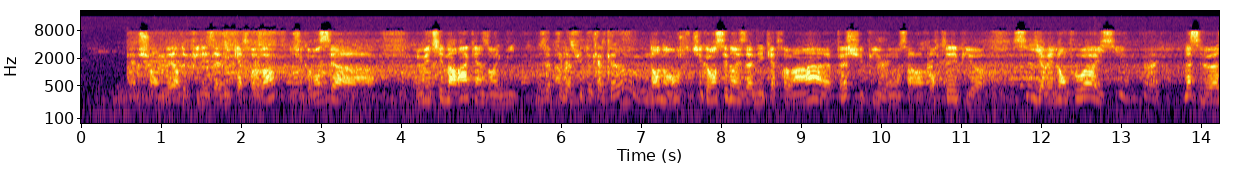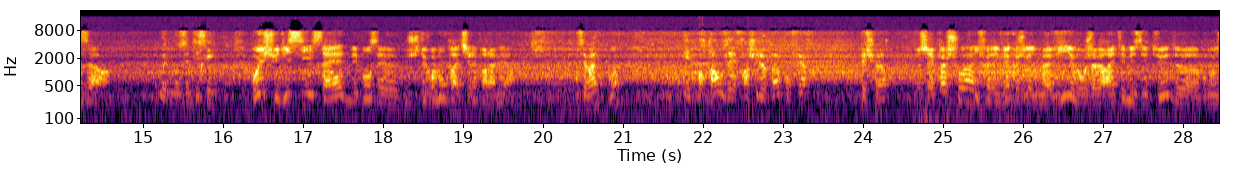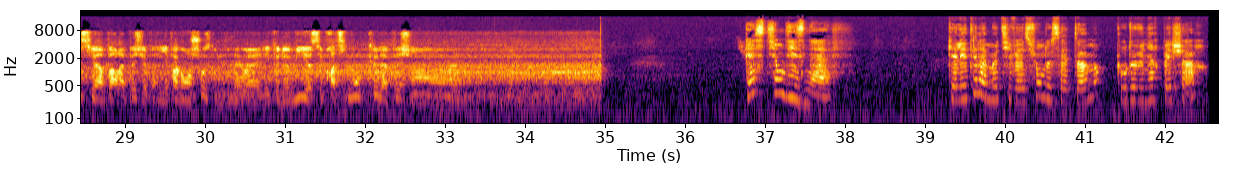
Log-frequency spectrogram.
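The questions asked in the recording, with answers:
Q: Quelle était la motivation de cet homme pour devenir pêcheur ?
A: Gagner sa vie : il n'y avait pas d'autre travail que la pêche ici.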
